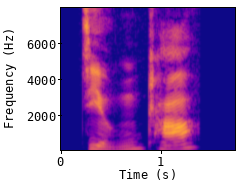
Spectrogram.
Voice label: "jing3cha2", chinese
